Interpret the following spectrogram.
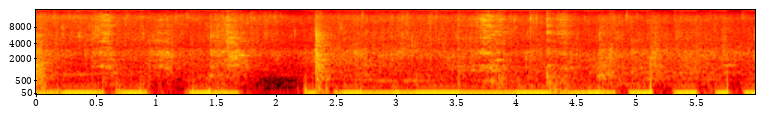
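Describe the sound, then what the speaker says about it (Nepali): Garlic and ginger fry in a hot pan, a continuous sizzle broken by repeated clacks and scrapes of a spoon stirring against the metal. "लसुन अदुवा खरिँदैछ साथीहरु"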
